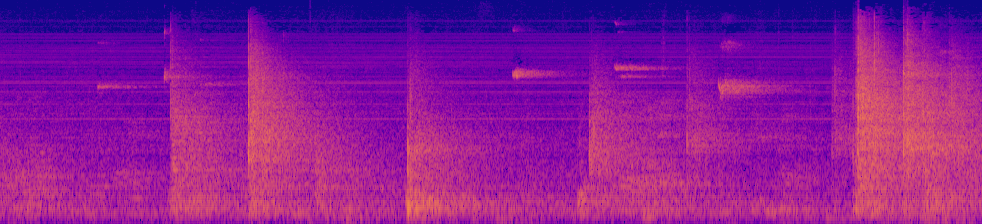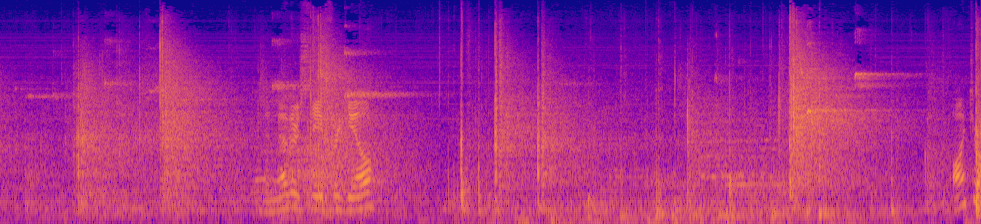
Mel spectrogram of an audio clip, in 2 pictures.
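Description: Shoes squeak on a hard floor.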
